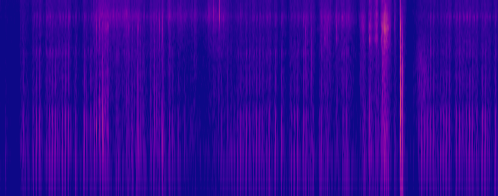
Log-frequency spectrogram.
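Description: Domestic cat purring as it dozes, a steady pulsing rumble that breaks off briefly and resumes with each breath. A single sharp click about five seconds in.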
